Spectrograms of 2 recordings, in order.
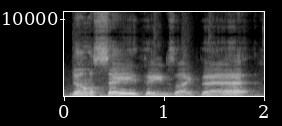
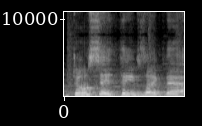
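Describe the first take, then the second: First: The line is read in a put-on character voice. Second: The line is read in a normal voice. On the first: "let me get into my raven" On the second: "I don't know what voice to give her"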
